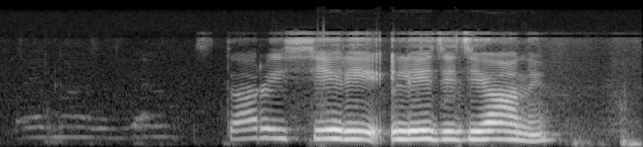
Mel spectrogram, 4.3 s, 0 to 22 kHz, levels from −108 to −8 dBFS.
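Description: No technical faults occur anywhere in this speech clip.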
